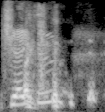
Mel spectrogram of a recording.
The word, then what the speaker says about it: jehü: Um, can you can you can you say your new project name just so I pronounce it correctly? Is it Ju?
